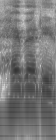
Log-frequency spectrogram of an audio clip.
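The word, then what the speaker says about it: הֶבֶל: 전도서 에 중심 사상인 헛되다 는 히브리어로 헤베 리 라고 발음 하는데요 전 도 3에서 37번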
